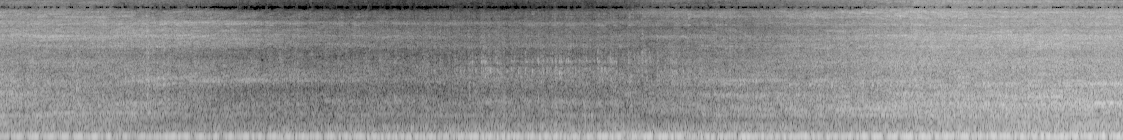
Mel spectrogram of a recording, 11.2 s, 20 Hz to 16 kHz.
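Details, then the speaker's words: 1977 Ford F250 Custom Highboy, carbureted V8, high idle fixed by addressing the choke return spring, no longer smoking: deep even burble at low steady idle, no stumble or miss; normal idle. "Just a wee bit lower. You may need to tune it though."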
